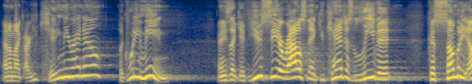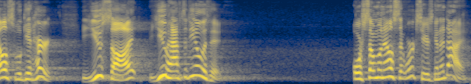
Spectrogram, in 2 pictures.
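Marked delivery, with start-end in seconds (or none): 0.4-2.6 retold disbelief, pitched far higher and louder; mock disbelief. Retelling his shocked reply to boss. 3.6-14.1 retold urgent boss, much louder and higher; hammed-up yell of a snake-hunting boss; imitated boss yelling. Voicing boss's urgent snake warning.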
